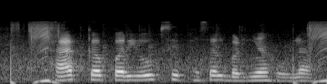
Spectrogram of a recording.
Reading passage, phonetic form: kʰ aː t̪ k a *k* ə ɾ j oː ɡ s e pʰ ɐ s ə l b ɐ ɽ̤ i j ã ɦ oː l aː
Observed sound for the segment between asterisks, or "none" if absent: p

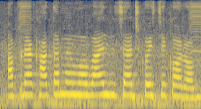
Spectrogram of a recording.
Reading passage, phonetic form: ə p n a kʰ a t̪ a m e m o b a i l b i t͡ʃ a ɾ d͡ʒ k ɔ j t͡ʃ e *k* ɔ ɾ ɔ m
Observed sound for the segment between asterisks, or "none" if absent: k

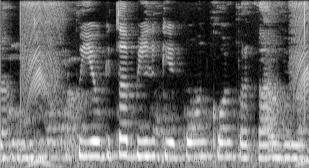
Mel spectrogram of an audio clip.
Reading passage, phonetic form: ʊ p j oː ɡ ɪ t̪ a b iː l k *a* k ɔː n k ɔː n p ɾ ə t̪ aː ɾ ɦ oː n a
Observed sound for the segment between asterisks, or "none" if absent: e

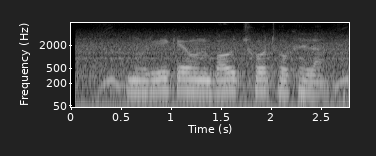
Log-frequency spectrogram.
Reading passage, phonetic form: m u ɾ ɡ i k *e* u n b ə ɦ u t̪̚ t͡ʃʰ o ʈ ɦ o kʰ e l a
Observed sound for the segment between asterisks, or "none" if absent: e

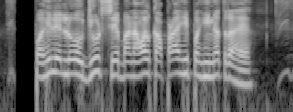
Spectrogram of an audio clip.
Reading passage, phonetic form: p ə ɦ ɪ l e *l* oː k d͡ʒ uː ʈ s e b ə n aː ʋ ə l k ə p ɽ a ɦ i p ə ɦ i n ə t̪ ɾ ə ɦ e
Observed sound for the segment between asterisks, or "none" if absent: l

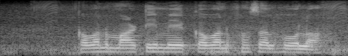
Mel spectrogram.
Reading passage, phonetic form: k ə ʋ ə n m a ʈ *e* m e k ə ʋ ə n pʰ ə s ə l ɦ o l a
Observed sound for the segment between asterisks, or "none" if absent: i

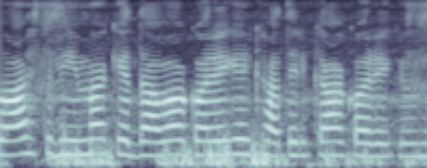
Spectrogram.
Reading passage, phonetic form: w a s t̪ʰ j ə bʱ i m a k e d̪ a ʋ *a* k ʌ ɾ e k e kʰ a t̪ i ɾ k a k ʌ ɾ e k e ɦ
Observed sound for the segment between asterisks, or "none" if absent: a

